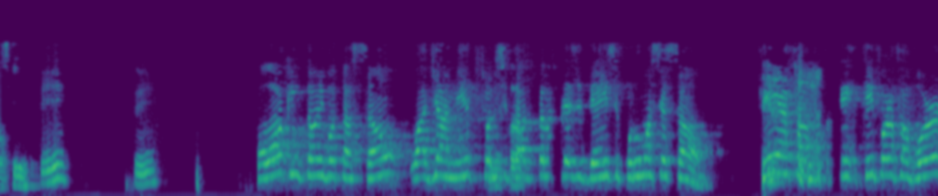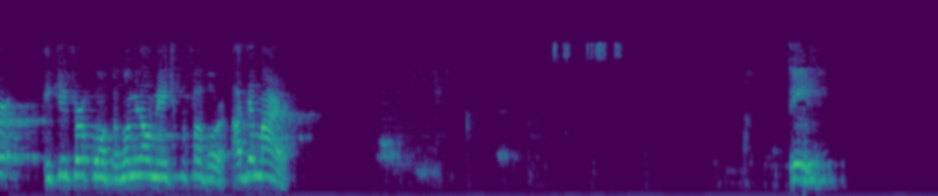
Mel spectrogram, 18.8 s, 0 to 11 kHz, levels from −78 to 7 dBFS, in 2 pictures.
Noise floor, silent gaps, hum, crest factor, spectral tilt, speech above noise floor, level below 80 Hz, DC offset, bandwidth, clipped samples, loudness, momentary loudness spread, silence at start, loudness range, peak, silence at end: -86 dBFS; 7.40-7.50 s; none; 18 dB; -10 dB/octave; 61 dB; -70 dBFS; under 0.1%; 5.8 kHz; under 0.1%; -25 LUFS; 22 LU; 0 s; 11 LU; -8 dBFS; 1.05 s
